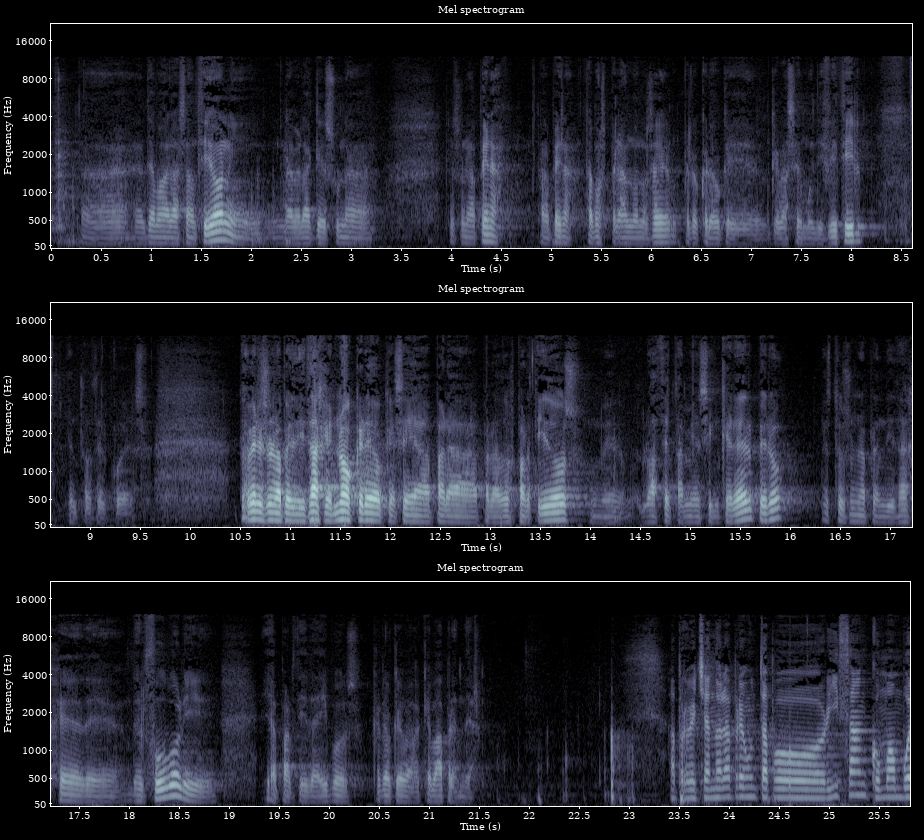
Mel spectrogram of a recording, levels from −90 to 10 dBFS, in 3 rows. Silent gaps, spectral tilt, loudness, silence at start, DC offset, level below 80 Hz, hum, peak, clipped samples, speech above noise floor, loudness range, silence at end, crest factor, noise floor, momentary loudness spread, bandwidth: none; -5 dB/octave; -26 LUFS; 0.05 s; under 0.1%; -66 dBFS; none; 0 dBFS; under 0.1%; 34 dB; 16 LU; 0 s; 26 dB; -61 dBFS; 24 LU; 12.5 kHz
